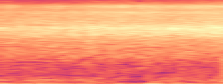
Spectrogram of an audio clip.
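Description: A pressure cooker on a camp stove at a primitive mountain campsite gives off a steady, bright hiss of escaping steam as it builds pressure, continuous and fairly close throughout the short moment with no voices.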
